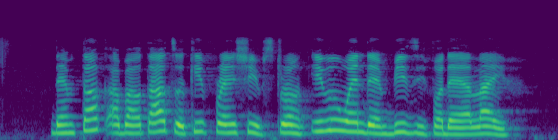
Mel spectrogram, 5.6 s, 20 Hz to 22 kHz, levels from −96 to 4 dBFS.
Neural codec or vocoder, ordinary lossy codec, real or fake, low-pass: none; none; real; 7.2 kHz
